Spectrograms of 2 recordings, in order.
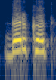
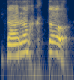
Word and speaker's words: दरख्त: दरख्त, दरख्त कहते हैं उसको, दरखत नहीं यस दरख्त। मैम। बताओ ना हाँ, उसकी देखो, दरख्त शब्द जो है ना वो उर्दू का शब्द है, तो उसका उच्चारण हमारे हिंदी और मराठी के शब्दों से अलग होगा।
